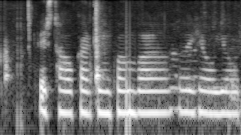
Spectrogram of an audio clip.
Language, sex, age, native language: Icelandic, male, 12, Icelandic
